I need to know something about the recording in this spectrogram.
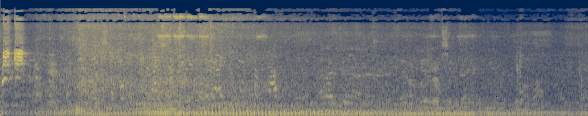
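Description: A motorbike engine rumbles close by.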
